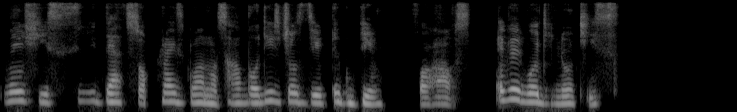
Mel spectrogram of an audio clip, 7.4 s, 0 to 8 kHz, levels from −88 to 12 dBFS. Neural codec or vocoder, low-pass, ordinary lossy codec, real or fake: codec, 24 kHz, 1 kbps, SNAC; 7.2 kHz; Opus, 64 kbps; fake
